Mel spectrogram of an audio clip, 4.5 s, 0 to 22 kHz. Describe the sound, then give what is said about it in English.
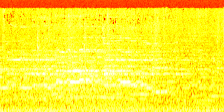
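The first movement, Eagle, of the 1996 soundscape composition Vancouver Soundscape Revisited, built from archival Vancouver recordings of the World Soundscape Project from the 1970s: a steady low rumble of traffic runs throughout while bright, chime-like tonal melodies drift across it at a constant, fairly loud level. “You're listening to the first movement, Eagle, of my 1996 soundscape composition, Vancouver Soundscape Revisited.”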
